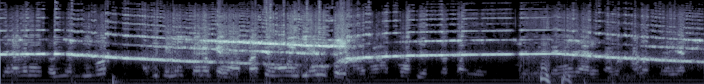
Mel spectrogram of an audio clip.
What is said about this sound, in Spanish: ¿se oye durísimo esa ambulancia o qué? ¿Es una patrulla o qué?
